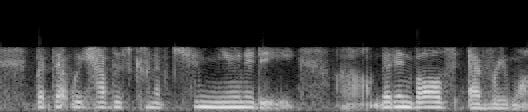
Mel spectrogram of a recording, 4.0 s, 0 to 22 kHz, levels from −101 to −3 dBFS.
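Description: The whole speech clip carries G.729 codec damage. Nothing above 4 kHz survives, and the voice sounds rough and synthetic, which fits an 8 kbit/s coder.

From 0.59 to 0.65 s, between "but that" and "have this kind of", VoIP packet loss concealed by the speech codec appears. Roughly 20 ms went missing, likely one packet. The decoder stretched its last frame into a brief fade, and the voice stays weak until it recovers.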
